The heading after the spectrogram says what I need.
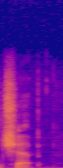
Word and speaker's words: chi: HE, in other words, if you insert an H in between the C and the I, or the C and the E, it's no longer a soft C as in chip, but it's more like the K as in key. So the word CHI is key.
